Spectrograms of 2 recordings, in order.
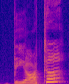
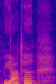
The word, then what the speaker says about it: Beate: in the Room by Beata Sarota Gordon? Beate? I think it's Beata. Again, I looked up a couple of different ways to pronounce it, but I believe it's something in the neighborhood of Beata.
